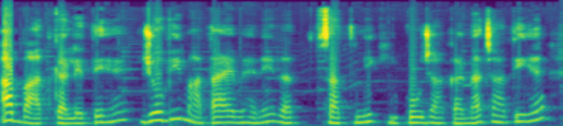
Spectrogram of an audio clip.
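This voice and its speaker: Hosting a devotional channel, a woman narrates an explainer with religious tales, guiding listeners as though they were friends. Her voice is lowish, dark and husky, at normal speed, with faint music playing behind her.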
